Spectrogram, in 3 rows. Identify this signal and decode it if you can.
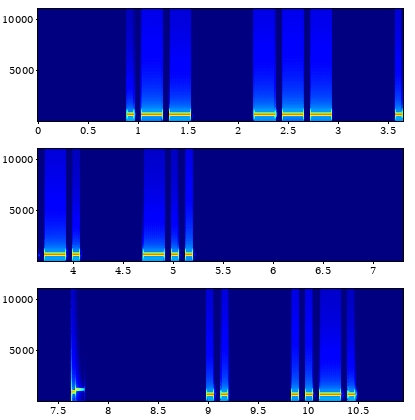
Morse code, heard as a keyed tone, about 17 wpm, spaced as for 10 wpm, 690 Hz. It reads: WORD IF
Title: 3x Character Spacing - Top 100 Words - 17wpm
